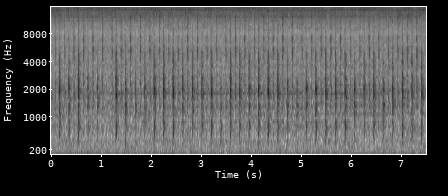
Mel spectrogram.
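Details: 2002 Dodge Dakota 4.7 V8 idling: sharp, evenly spaced ticks about 2.5 per second; owner suspects lifter issues or piston slap, cause unconfirmed.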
